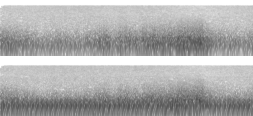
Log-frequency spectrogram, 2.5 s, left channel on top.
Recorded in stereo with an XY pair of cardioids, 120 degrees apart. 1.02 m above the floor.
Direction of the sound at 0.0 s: 70° right.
